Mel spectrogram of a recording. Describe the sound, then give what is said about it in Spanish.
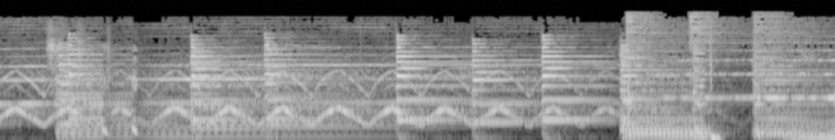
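A loud emergency vehicle siren wails continuously, its pitch sweeping up and down in rapid repeating cycles over a rumbling vehicle engine, with no talking. “Ya se ha ido el de la sirena.”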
